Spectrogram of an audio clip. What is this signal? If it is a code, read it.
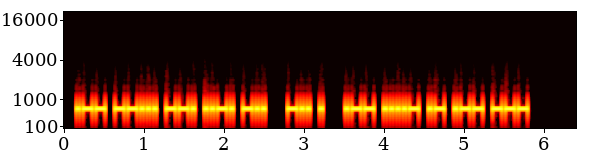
Morse code, heard as a keyed tone, about 30 wpm, 700 Hz. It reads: W7GFD DE W4AWO
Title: USA Callsign DE Callsign - 5 Characters - 30wpm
